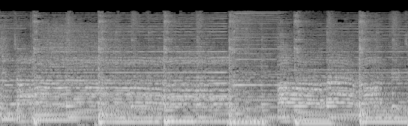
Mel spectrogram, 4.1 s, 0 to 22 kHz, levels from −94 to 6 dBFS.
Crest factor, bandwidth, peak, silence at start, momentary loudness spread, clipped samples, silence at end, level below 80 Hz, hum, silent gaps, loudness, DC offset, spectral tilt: 14 dB; 16.5 kHz; 0 dBFS; 0 s; 1 LU; under 0.1%; 0 s; -24 dBFS; none; none; -13 LUFS; under 0.1%; -4.5 dB/octave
